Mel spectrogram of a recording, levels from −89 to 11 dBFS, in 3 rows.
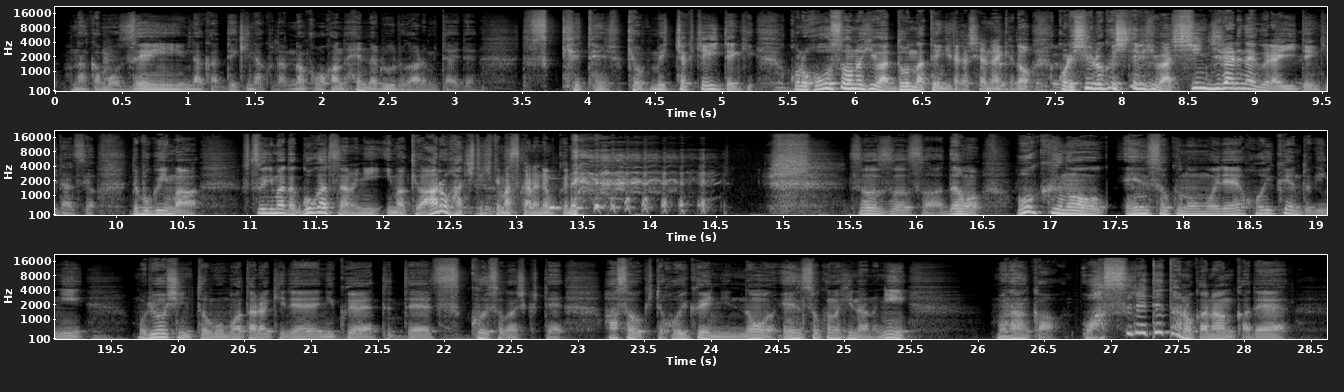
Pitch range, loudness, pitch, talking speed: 100-150 Hz, -22 LUFS, 115 Hz, 440 characters per minute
